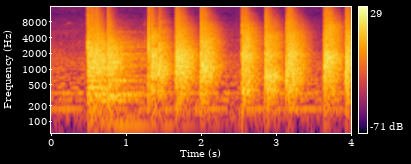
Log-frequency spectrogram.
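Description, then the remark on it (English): A group claps in unison as a ritual toast fire, about ten loud, crisp claps struck together in an uneven, halting rhythm, each with a brief ringing tail, with no talking. “Brethren, right hand arms. Arms. Ready. Ready. Aim. Aim. Fire. Good fire. Fire all. Together, brothers.”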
